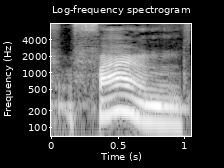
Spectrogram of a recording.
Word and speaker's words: found: the others so this to find we have this I sound so to find but actually when we have found sound we have this sound okay so it's ow found okay just remember that everything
